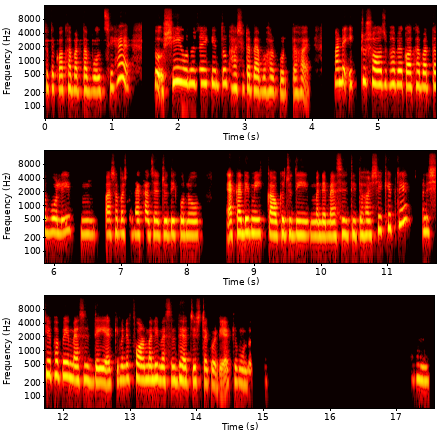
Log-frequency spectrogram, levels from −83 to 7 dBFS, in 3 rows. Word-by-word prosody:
সাথে 250 -1 -4
কথাবার্তা 235 -1 -1
বলছি। 215 +3 -3
হ্যাঁ? 430 0 +3 0.4
তো - - +4 0.2
সেই 350 +1 +6
অনুযায়ী 320 0 0
কিন্তু 310 0 -2
ভাষাটা 250 -1 -2
ব্যবহার 215 0 -1
করতে 190 +2 -6
হয়। 200 - -4 0.4
মানে 330 +1 +3
একটু 315 +4 -4
সহজভাবে 305 -1 +3
কথাবার্তা 275 0 +1
বলি। 255 -1 +2 0.3
উম 240 0 -3 0.2
পাশাপাশি 245 +1 -2
দেখা 240 +1 0
যায় 230 -1 +1
যদি 235 0 +2
কোনো 230 -1 +1 0.6
একাডেমিক 250 +1 +3
কাউকে 225 +1 +5
যদি 235 -1 0 0.3
মানে 220 0 +2
মেসেজ 225 +2 0
দিতে 235 0 -1
হয় 235 0 +1
সেক্ষেত্রে 325 +7 -1 0.3
মানে 270 -1 -2
সেভাবে 295 -2 +2
মেসেজ 225 0 -1
দেই 205 0 +5
আরকি। 195 +3 -6
মানে 235 +2 -1
ফর্মালি 235 -1 +4
মেসেজ 220 0 -2
দেওয়ার 215 -3 +2
চেষ্টা 210 -2 -2
করি 180 - -2
আরকি 210 +2 -7
মূলত। 180 -1 -6 2.4
হুম। 235 -2 -2
240 Hz, 155 wpm, -22 LUFS, 225-280 Hz, 2.4 s, সেই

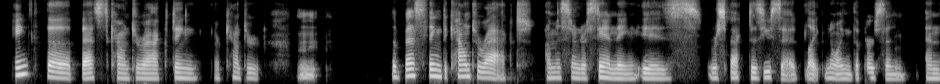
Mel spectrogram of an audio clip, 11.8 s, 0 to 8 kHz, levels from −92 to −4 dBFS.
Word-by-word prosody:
Think 245 +3 +1
the 150 -6 +4
best 140 +1 +3
counteracting, 140 0 -2 0.2
or 135 - -12
counter 145 -3 -7 0.5
mm, 80 0 -5 0.9
the 170 - 0
best 200 +5 +4
thing 195 -2 +2
to 170 - -5
counteract 165 -7 -1 0.2
a 150 - -5
misunderstanding 140 -2 +1
is 130 -2 +3
respect, 145 +1 +3
as 150 0 +1
you 160 - 0
said- - - 0
like, - - -1
knowing 130 -3 -3
the - - -7
person 130 -6 -3 0.2
and 135 -1 -4
145 Hz, 125 wpm, -23 LUFS, 135-155 Hz, 0.9 s, the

